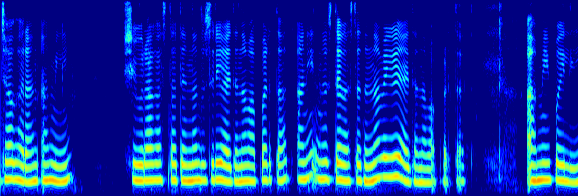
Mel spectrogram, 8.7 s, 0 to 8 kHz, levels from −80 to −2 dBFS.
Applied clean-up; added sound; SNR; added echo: none; none; none; none.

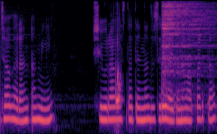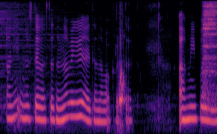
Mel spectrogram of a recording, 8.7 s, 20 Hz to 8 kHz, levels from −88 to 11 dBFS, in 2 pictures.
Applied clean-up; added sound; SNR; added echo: none; Crash cymbal + Drip; 8 dB; none.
